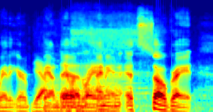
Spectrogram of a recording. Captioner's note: voiceover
